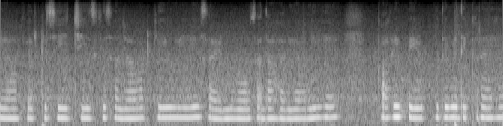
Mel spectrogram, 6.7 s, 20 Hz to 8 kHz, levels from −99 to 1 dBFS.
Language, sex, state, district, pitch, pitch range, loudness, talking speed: Hindi, female, Delhi, New Delhi, 230 Hz, 220-235 Hz, -17 LUFS, 195 wpm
